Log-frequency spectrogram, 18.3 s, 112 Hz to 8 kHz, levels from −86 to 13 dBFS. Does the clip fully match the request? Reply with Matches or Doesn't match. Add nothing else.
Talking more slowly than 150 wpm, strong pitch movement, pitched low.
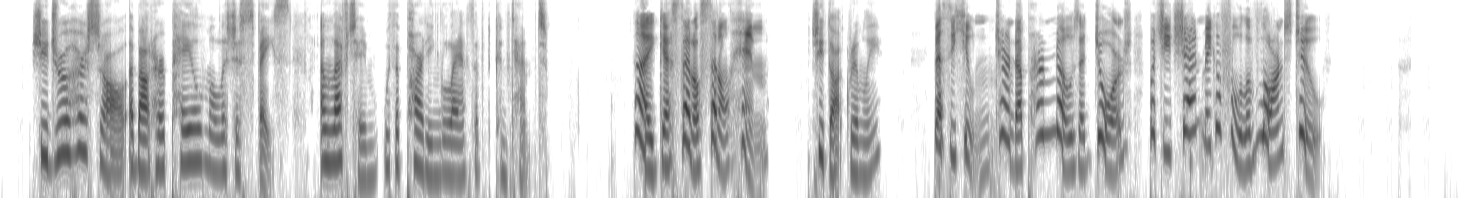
Doesn't match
